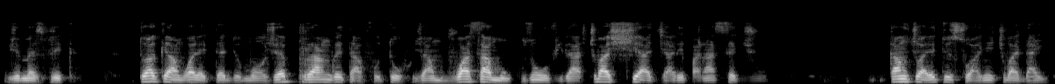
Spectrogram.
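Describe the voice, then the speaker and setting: A man speaking bluntly in an unscripted live monologue, repeating phrases for emphasis and talking slowly and deliberately. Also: lowish voice, mellow, husky, dry recording. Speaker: social media commentator. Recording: dull lo-fi dry sound.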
